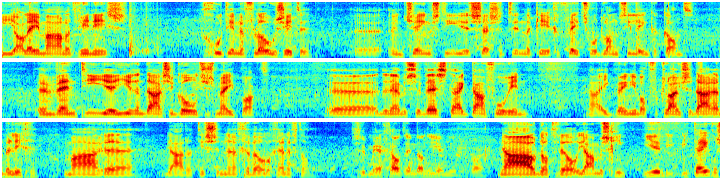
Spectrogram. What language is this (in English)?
Dutch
